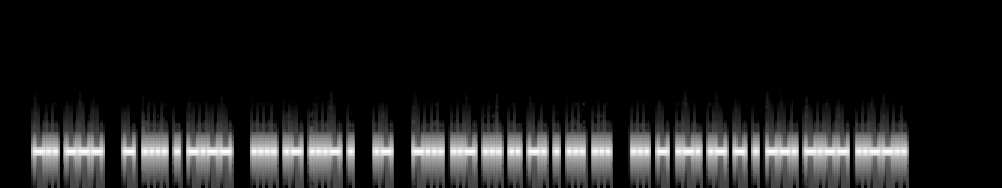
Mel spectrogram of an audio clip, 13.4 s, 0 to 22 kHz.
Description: Morse code, heard as a keyed tone, about 28 wpm, 700 Hz. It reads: DO THEY HAVE A BUSINESS STRATEGY?
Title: Sentences from Top 1000 Words - Review Part 5 - 28wpm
